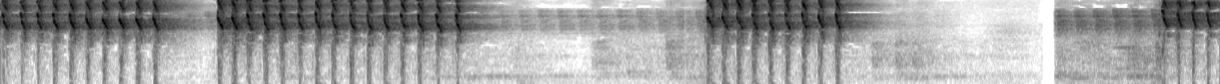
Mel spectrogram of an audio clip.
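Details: An ashy tailorbird lure call: repeated bursts of rapid, high, metallic chirps with quiet gaps between them. A softer burst comes just before the final loud series.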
